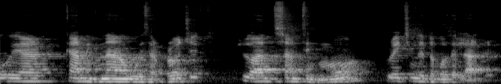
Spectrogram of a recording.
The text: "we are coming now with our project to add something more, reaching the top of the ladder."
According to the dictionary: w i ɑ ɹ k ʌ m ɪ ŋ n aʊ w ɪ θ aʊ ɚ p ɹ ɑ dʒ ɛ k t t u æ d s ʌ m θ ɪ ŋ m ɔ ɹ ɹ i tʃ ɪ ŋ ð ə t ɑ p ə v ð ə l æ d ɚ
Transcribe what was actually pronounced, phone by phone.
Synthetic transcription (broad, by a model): w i ɑ ɹ k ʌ m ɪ ŋ n aʊ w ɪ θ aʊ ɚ p ɹ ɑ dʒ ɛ k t t u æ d s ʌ m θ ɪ ŋ m ɔ ɹ ɹ i tʃ ɪ ŋ ð ə t ɑ p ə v ð ə l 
